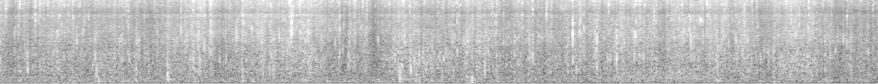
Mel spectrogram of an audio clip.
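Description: A large clear plastic bubble wrap sheet with hollow air bubbles is held in both hands and crinkled and squeezed with the fingertips. It gives a quiet, steady, bright crackle of dense small ticks and pops, with very little low end, for the whole clip.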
